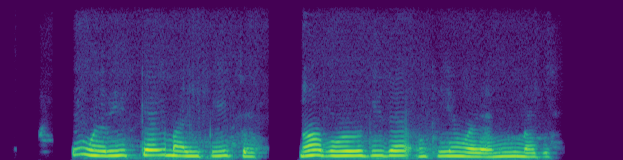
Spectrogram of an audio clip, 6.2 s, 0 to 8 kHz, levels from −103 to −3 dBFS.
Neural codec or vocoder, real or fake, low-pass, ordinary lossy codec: codec, 16 kHz, 6 kbps, DAC; fake; none; none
